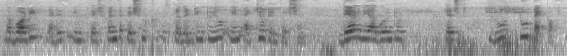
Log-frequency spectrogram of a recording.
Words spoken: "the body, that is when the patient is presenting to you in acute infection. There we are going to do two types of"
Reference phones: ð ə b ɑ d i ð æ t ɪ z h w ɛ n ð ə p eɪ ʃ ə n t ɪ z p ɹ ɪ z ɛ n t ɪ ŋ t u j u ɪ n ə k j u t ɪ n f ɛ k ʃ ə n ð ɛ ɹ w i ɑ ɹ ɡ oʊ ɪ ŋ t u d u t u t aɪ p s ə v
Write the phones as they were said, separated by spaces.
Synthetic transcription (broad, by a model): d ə b ɑ d i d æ t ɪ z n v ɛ n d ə p eɪ ʃ ə n t ɪ z p ɹ ɪ z ɛ n t ɪ ŋ t u j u ɪ n ə k j u t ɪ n f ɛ k ʃ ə n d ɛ ɹ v i ɑ ɹ ɡ oʊ ɪ ŋ t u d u t u t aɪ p ə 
